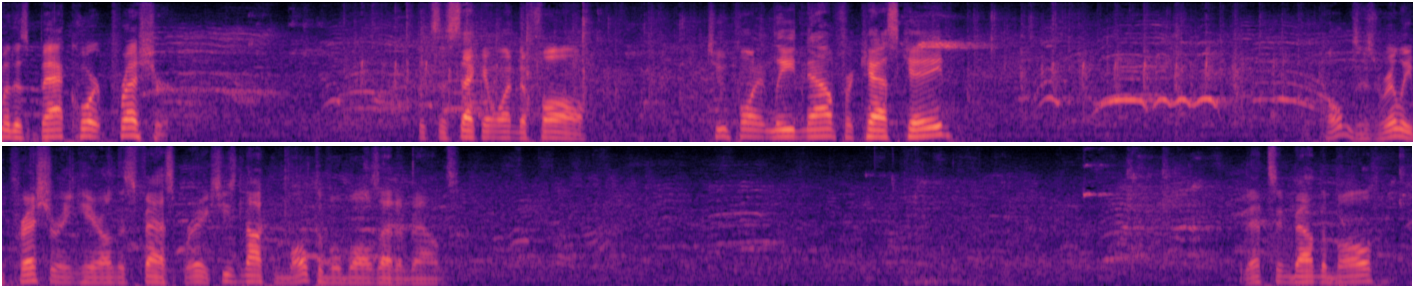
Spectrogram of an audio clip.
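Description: Spectators shout and cheer loudly in an echoing gym.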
